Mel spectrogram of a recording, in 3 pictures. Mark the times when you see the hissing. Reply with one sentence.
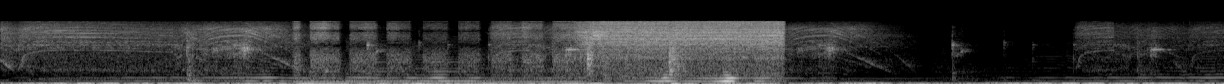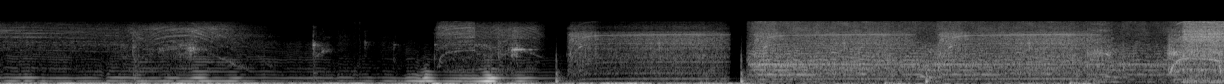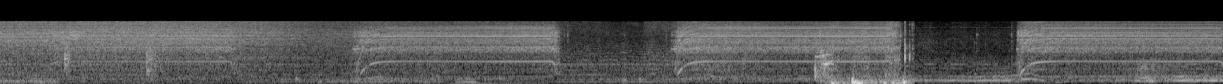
The hissing can be heard from 2.9 to 7.8 s and from 24.1 to 33.6 s.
